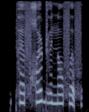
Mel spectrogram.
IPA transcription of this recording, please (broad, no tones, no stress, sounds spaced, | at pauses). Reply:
pʰ ɛ f χ ʏ ɖʱ ʏ n ɔ f ə f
